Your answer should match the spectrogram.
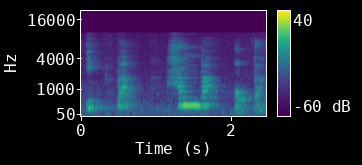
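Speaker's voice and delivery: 있다, 한다, 없다 as three beats, only 한다 hit; repeated title, spaced out. Shown as a demonstration. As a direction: pause between the three words, 한다 stressed. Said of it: "이렇게 하면 외우기 쉬울 것 같아요".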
